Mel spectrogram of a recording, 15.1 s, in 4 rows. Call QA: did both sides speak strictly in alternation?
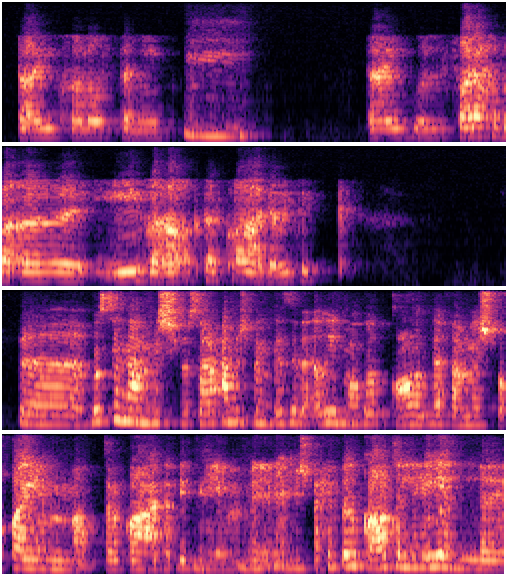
Yes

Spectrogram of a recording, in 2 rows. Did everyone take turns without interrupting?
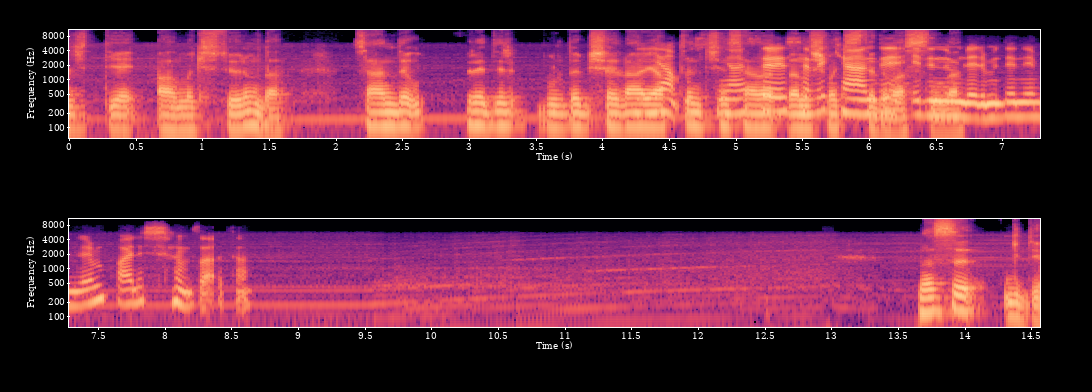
No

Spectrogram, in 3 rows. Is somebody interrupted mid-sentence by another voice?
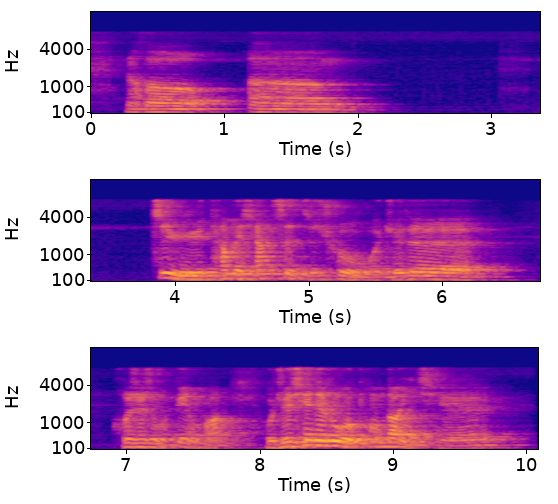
No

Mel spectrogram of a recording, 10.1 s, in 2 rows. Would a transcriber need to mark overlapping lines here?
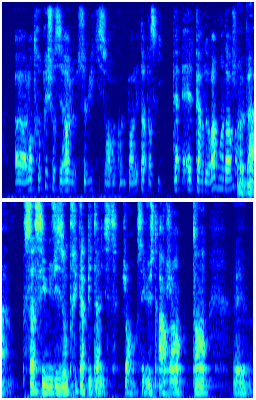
No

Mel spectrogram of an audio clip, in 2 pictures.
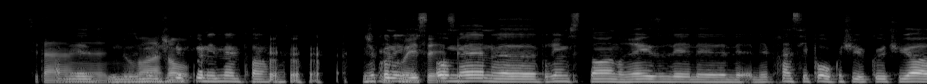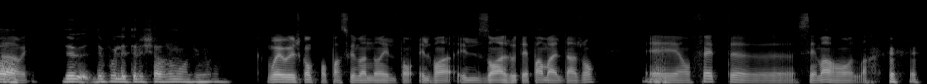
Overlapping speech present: Yes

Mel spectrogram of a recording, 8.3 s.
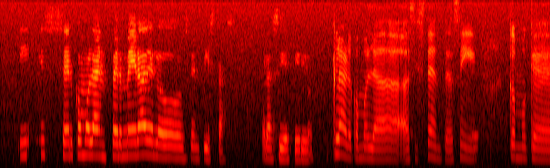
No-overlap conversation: Yes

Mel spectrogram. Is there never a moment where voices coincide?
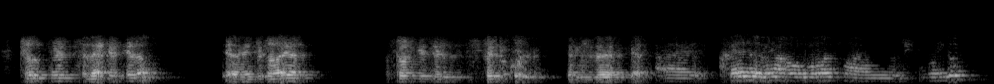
Yes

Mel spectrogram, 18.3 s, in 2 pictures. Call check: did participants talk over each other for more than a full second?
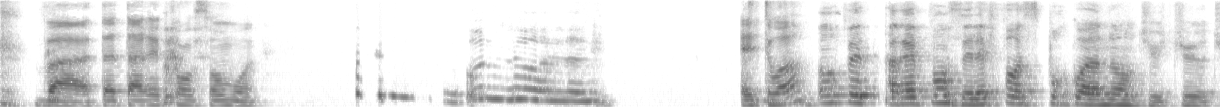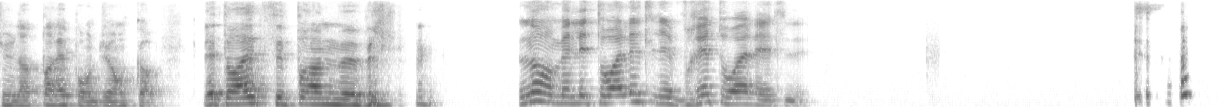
No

